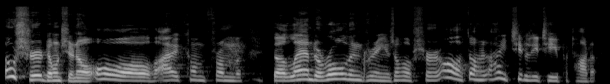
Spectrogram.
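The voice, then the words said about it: Fast fake Irish accent, sounds Minnesotan. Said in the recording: “trying to sing in an Irish accent, which I just had be my Minnesotan accent, just faster”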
